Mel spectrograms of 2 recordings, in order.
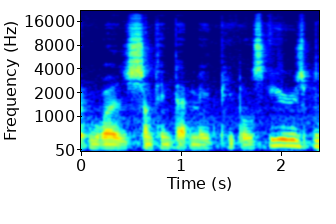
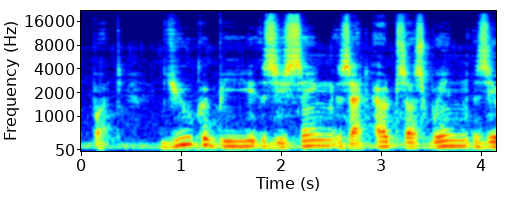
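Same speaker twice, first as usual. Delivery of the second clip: put-on French accent. Hunter forcing the listener to come along, French accent. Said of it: "tried to do a French accent".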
